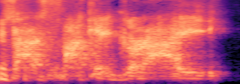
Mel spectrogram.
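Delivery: creepy, slow, creaky whispered doll voice.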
